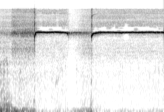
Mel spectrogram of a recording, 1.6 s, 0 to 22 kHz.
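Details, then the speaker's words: Old small model steam engine, not run in about 20 years, fired up: high sharp hissing in short bursts as steam escapes, boiler has come up to pressure; steam hiss under pressure. "she's got pressure"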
